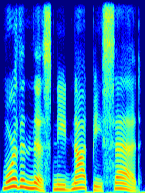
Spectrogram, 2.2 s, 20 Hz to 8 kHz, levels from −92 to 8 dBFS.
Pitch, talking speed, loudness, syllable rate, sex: 210 Hz, 190 wpm, -17 LUFS, 3.4 syllables/s, female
